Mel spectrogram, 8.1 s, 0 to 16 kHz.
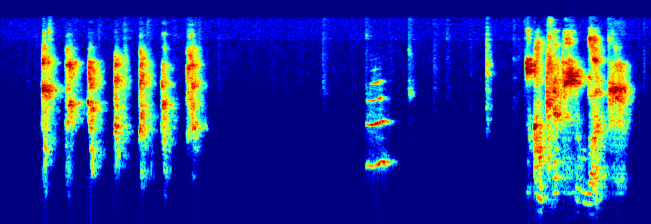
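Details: Pet male African grey parrot, hatched 1997, living indoors in a Texas home, vocalizing: six quick rasping syllables, then a clear whistled note with stacked overtones, then a long harsh burst. Quiet room, no other sounds.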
